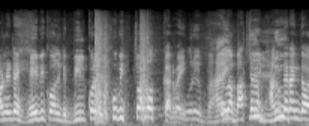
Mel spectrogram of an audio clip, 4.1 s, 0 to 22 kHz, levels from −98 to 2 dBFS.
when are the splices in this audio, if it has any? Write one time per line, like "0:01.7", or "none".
0:01.7

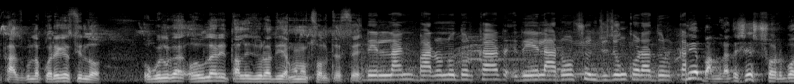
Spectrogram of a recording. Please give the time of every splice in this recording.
0:03.6
0:06.9

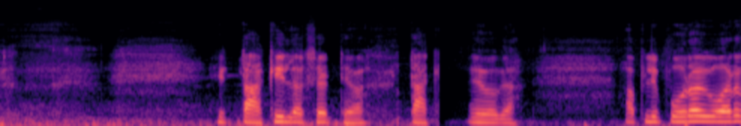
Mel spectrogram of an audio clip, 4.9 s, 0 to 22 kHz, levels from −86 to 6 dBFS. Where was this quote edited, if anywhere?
0:02.9

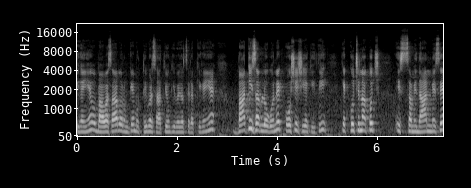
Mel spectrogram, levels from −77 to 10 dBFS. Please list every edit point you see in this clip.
none

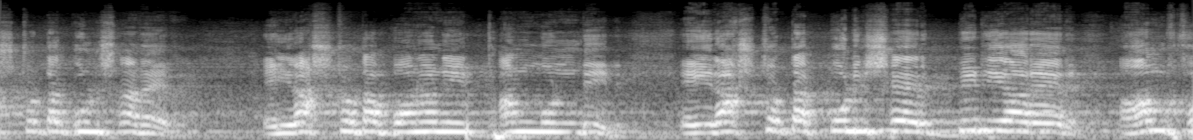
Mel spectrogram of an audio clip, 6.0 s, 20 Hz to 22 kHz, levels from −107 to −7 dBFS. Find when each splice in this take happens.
none

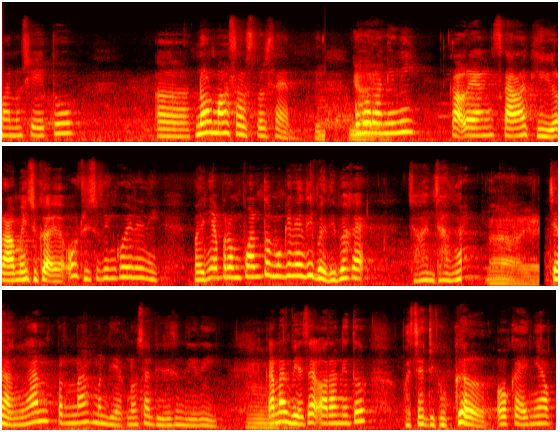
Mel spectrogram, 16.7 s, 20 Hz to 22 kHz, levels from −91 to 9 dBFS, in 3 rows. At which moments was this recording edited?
0:03.3
0:10.8

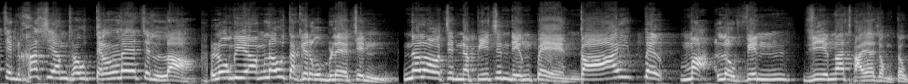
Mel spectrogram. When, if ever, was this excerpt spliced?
0:02.0
0:03.9
0:05.7

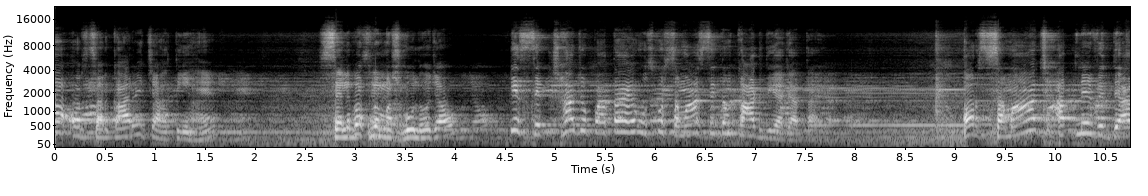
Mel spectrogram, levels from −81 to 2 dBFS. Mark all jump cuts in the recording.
0:04.6

